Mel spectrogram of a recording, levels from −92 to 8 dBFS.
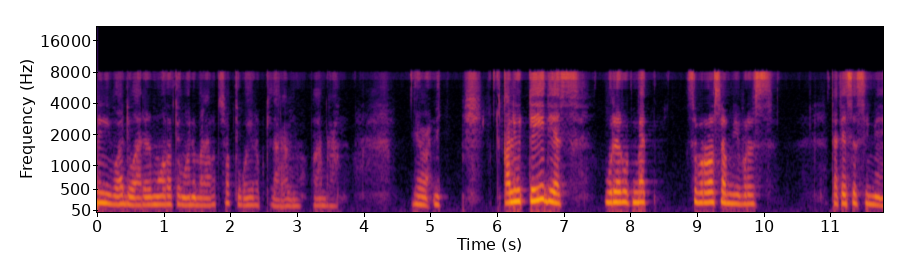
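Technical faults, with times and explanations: Throughout, Opus compression is the likely cause: band-filling leaves the speech grainy and rough, not swirly like MP3, with nothing above 8.1 kHz, fitting about 12 kbps.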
